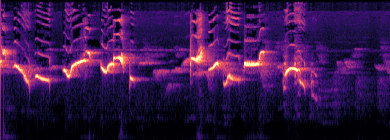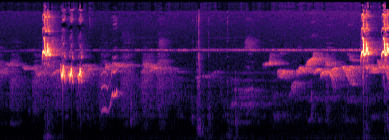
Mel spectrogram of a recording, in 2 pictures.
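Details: Oriental magpie-robin song used for seeking rivals and drawing silent birds into song: two bursts of varied rising and falling whistled phrases separated by a pause, with a soft faint warble at the end.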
